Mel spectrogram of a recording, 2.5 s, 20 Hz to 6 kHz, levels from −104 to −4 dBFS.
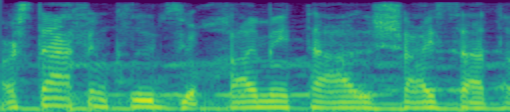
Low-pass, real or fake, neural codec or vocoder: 5.4 kHz; fake; codec, 16 kHz, 16 kbps, FreqCodec, larger model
